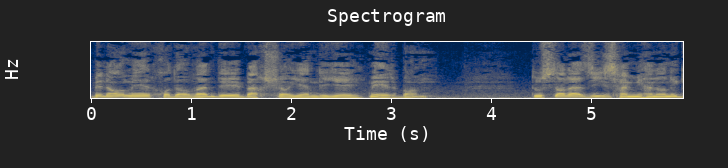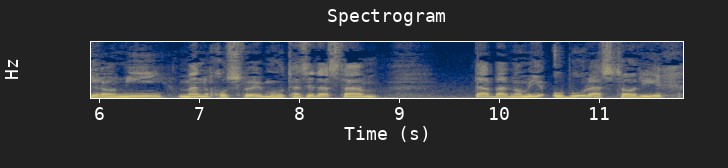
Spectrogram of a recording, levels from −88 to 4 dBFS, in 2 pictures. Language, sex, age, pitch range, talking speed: Persian, male, 60-79, 115-155 Hz, 90 wpm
